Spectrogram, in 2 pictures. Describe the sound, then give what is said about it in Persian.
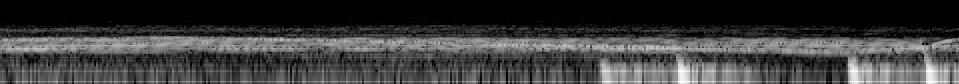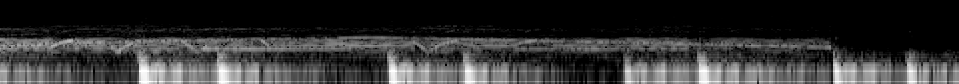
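A steady heartbeat thumps in paired low beats, growing more regular and prominent, over a sustained tonal hum that glides up and down like a wavering synth or siren, opening a health and medical program titled Zarban (Heartbeat). “ضربان”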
